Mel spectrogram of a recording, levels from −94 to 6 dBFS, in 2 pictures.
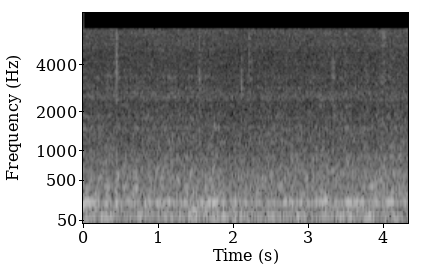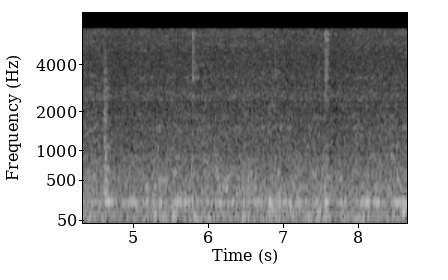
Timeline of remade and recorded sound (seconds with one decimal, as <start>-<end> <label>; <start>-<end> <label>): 0.0-8.7 recorded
